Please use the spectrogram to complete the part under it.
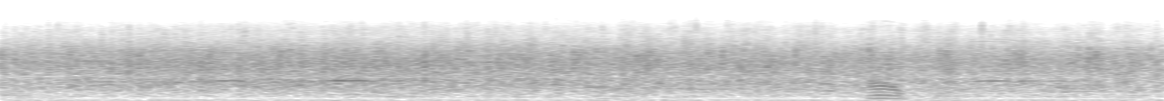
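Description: Church audience applauding, a faint and steady wash of distant clapping with a voice briefly rising over it.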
